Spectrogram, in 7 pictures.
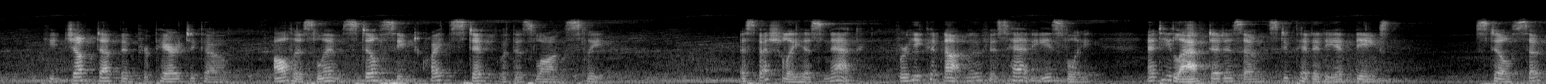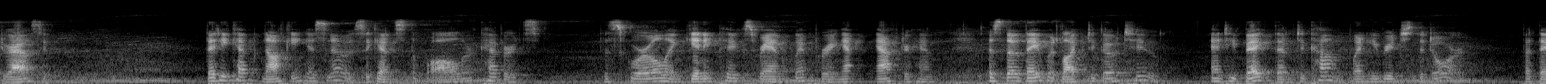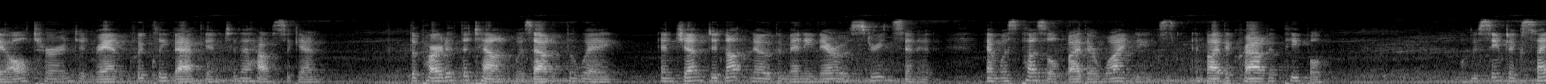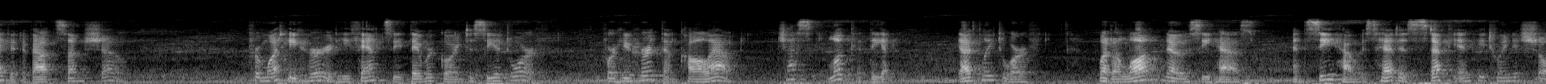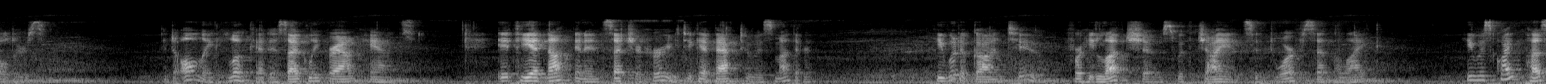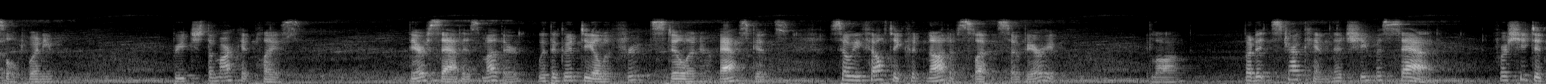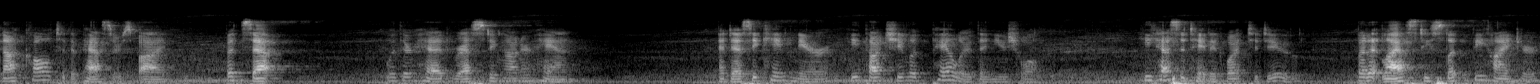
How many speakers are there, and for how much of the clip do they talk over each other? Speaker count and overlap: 1, no overlap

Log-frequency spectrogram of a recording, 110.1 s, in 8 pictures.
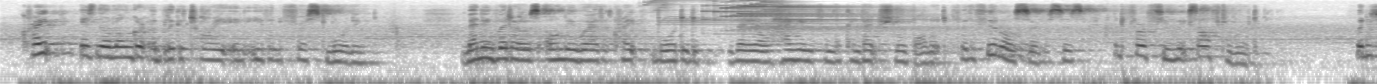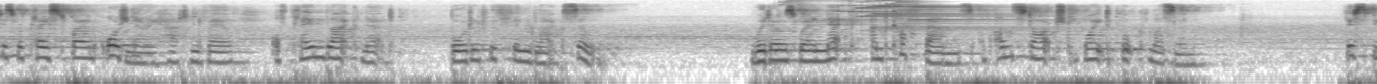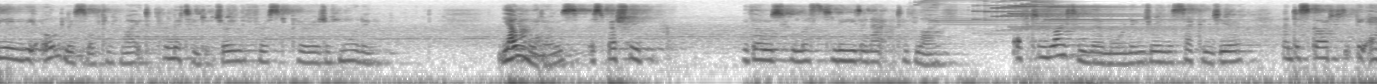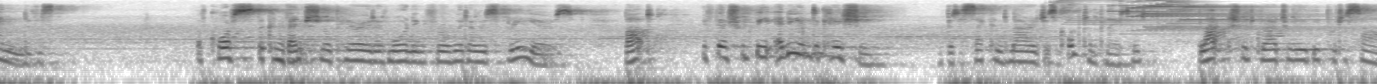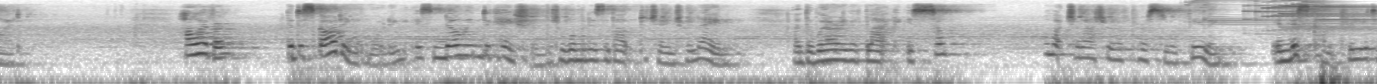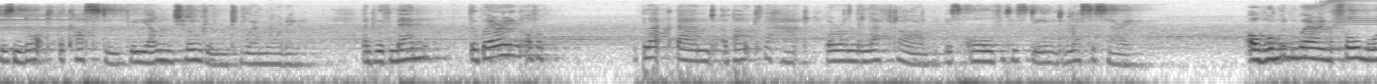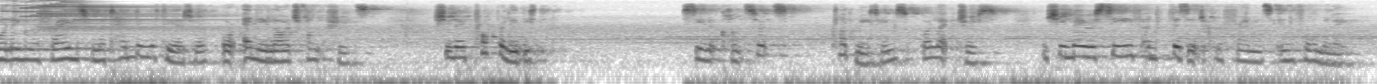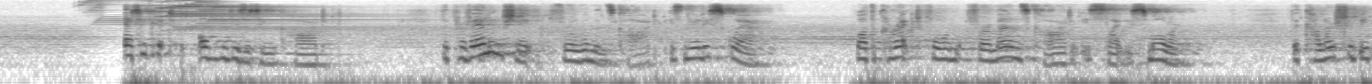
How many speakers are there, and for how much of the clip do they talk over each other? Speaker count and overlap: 1, no overlap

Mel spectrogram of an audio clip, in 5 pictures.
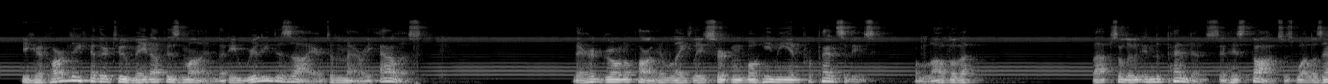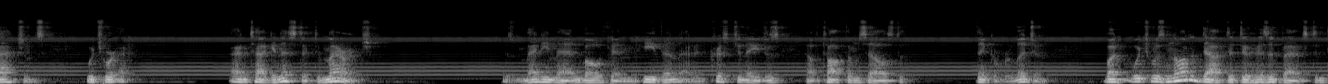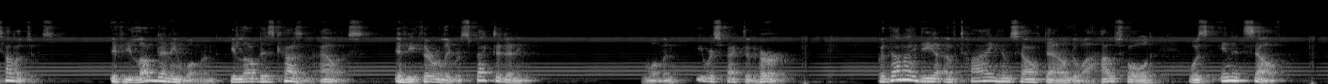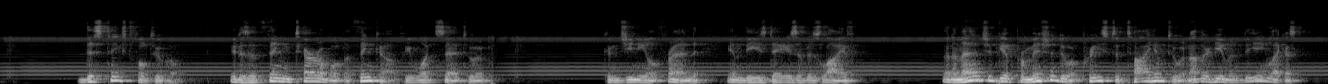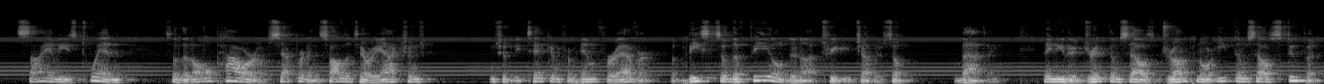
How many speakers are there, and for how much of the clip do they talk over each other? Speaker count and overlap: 1, no overlap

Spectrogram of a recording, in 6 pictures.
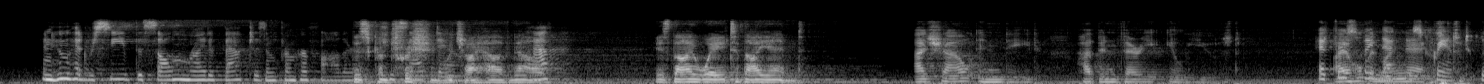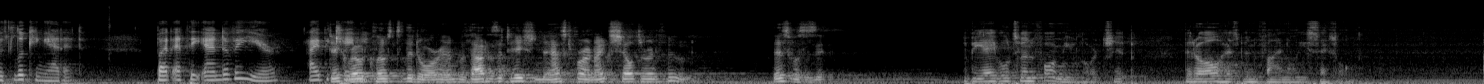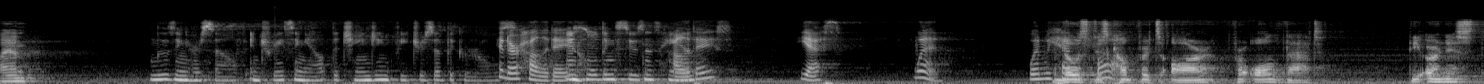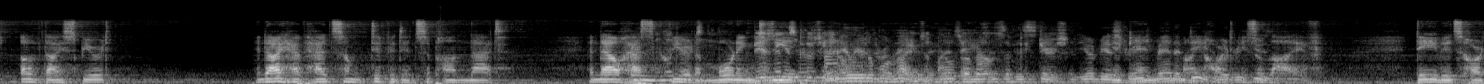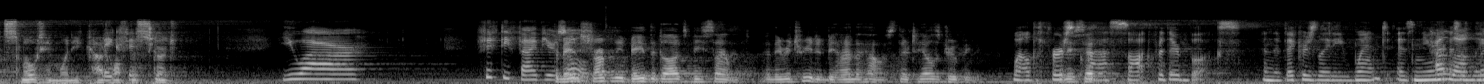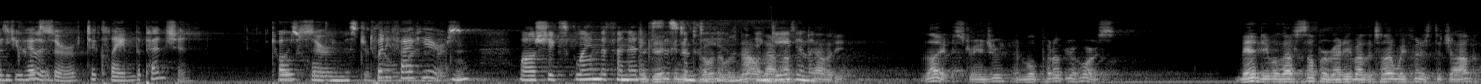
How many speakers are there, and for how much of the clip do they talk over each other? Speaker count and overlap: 5, about 24%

